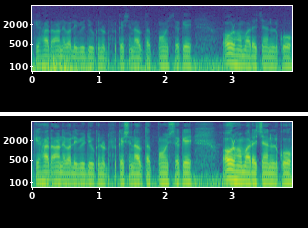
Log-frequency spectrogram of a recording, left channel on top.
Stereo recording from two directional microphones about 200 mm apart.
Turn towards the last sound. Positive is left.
turn(degrees=-20)  # may be behind; listen again after turning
